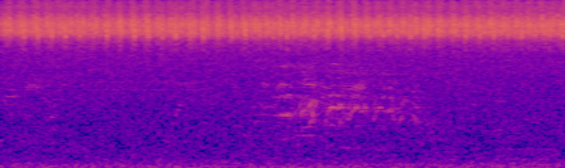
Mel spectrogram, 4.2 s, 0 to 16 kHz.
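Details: Crickets on a June evening in 2023 at the Novye Buregi tract, Novgorod Oblast, Russia: a steady, very high, finely pulsed shrill trill runs unbroken throughout, over a low rural background rumble.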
